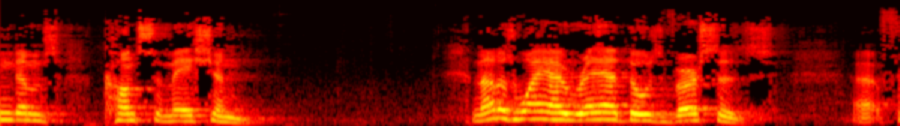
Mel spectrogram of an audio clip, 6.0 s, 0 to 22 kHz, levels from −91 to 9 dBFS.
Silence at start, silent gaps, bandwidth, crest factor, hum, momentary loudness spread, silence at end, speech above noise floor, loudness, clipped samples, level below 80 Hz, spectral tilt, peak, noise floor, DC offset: 0 s; none; 15.5 kHz; 18 dB; none; 18 LU; 0 s; 44 dB; -22 LUFS; under 0.1%; -70 dBFS; -4 dB/octave; -6 dBFS; -66 dBFS; under 0.1%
